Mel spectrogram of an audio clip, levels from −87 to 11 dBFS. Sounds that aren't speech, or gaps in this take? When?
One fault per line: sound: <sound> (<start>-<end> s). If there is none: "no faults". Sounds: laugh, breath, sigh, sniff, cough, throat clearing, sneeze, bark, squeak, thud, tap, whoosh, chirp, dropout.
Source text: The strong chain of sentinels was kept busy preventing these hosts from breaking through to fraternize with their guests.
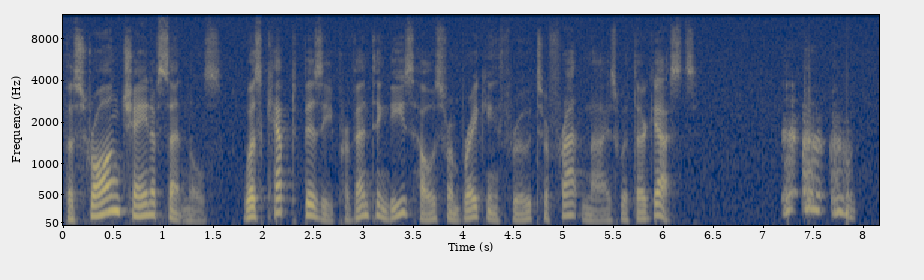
sound: cough (7.2-8.0 s)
